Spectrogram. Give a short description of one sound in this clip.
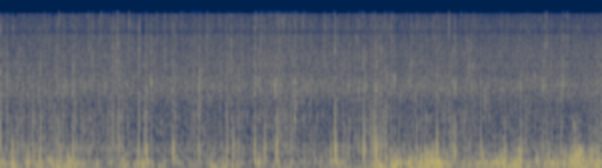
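Raindrops patter steadily on a wet path and fallen leaves.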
